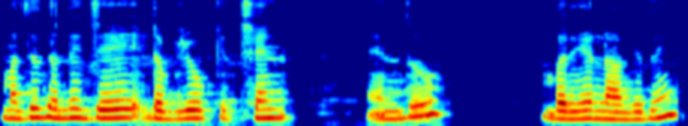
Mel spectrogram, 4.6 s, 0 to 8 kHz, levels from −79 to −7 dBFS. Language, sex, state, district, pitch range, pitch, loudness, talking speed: Kannada, female, Karnataka, Bangalore, 195-250 Hz, 210 Hz, -17 LUFS, 65 wpm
